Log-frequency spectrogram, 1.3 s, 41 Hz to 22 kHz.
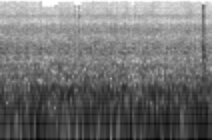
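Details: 1995 Nissan D21 Hardbody VG30E V6 after bypassing the faulty AAC/AIC idle air valve, whose plunger stopped working properly and caused surging between 1,000 and 2,000 rpm. The low idle is now steady with no hunting or surge.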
